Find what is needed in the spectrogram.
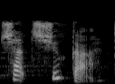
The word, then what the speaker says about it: shakshuka: Talk about shakshuka. Did I say that right? – Oh, yes, you did.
